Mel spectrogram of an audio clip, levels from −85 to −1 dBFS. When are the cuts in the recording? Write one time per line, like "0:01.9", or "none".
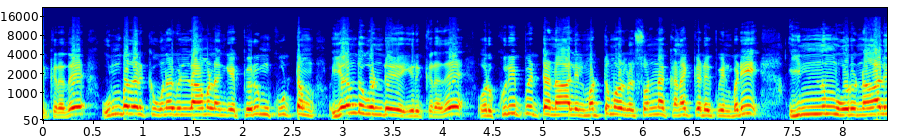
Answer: none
